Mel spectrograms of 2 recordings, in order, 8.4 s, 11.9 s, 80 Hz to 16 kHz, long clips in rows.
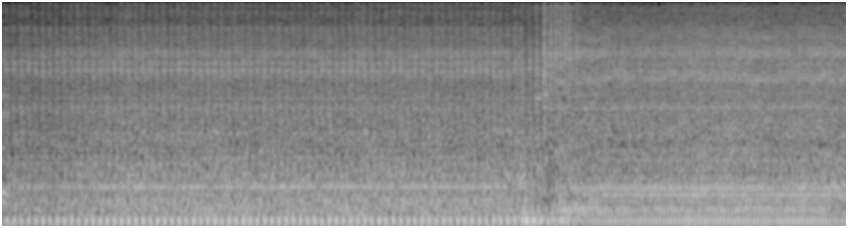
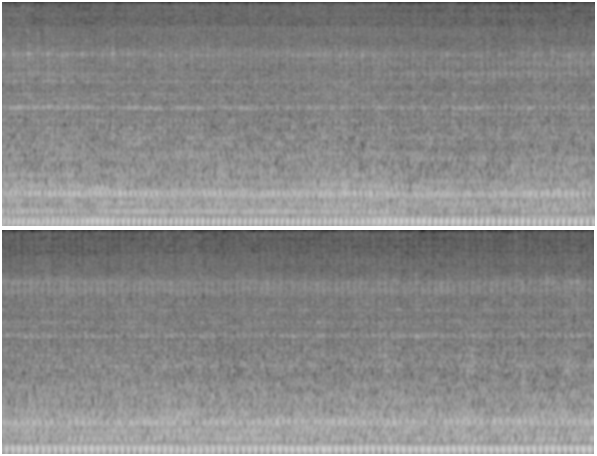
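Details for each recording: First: John Deere L100 lawn tractor single-cylinder engine, choked, on a weak charging battery, after loose intake and exhaust were tightened: quick even firing pulses settling to a smooth steady note, no tapping; normal running. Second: John Deere L100 lawn tractor single-cylinder engine, long sat, just started and warming: rough idle with light quick tick over the thump, quieting slightly as it warms and mostly gone when revved; loose valve lash, valves need adjusting.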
